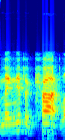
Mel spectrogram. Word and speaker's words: Magnificat: It's like Magnificat, like you sleep on a cot.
